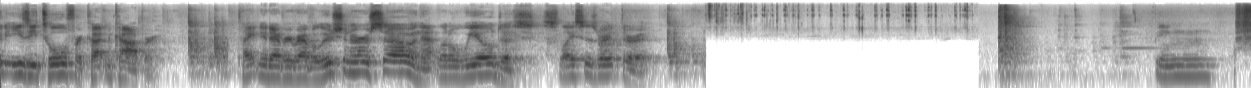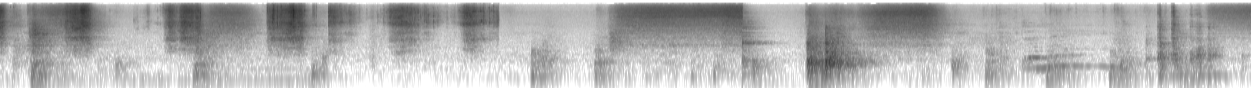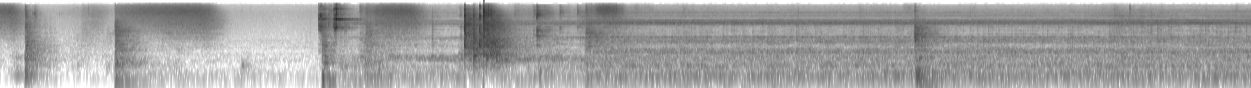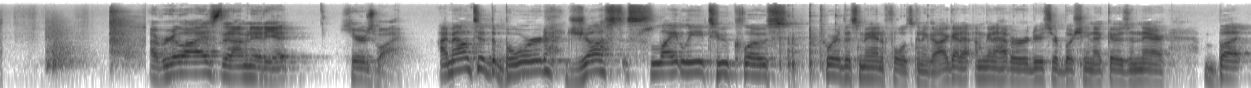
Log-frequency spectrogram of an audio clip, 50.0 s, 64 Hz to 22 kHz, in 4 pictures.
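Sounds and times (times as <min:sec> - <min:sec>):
wire brush scrubbing pipe: 0:15.2 - 0:17.5, 0:28.6 - 0:34.0
gas torch hissing: 0:28.6 - 0:37.6.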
